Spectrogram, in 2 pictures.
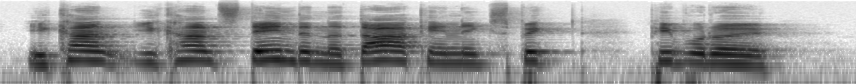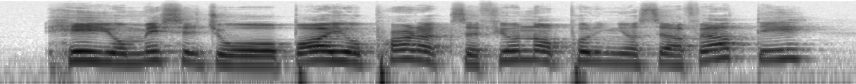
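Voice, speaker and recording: A man talks with a New Zealand accent at a high pitch. His pace is moderate and his intonation fairly even. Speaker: podcast host. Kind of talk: casual chat.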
